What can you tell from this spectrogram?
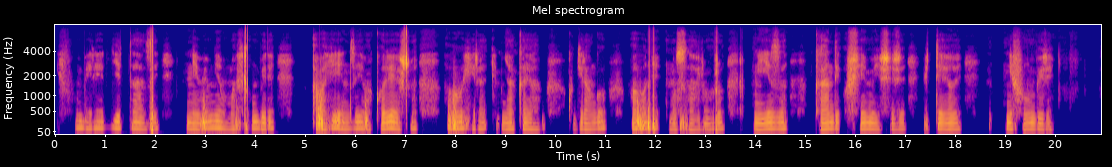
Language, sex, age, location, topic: Kinyarwanda, male, 18-24, Musanze, government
